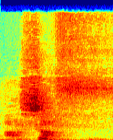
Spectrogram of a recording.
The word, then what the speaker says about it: Asaf: Asaf, como suena, A-S-A-P-H al final. Si quieren escribirlo con F o con P-H, su nombre se pronuncia Asaf.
